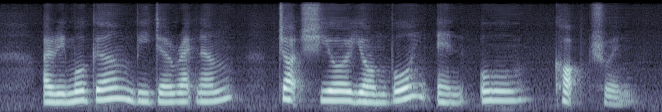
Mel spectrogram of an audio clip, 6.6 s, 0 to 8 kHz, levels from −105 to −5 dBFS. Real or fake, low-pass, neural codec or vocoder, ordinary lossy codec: fake; 7.2 kHz; codec, 16 kHz, 0.2 kbps, FocalCodec; none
